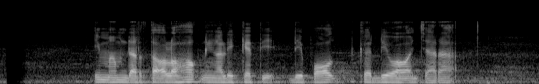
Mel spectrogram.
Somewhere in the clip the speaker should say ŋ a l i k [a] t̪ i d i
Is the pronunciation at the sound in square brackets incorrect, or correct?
incorrect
